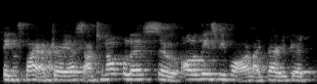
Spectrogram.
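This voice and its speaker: A woman from Thailand speaking as a podcast guest, explaining her thoughts in a reflective, halting, conversational way. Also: medium pitch, fairly even intonation, a little mellow, echoey room, lo-fi sound. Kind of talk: conversational interview answers.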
